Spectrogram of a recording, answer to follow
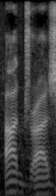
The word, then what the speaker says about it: Andrade: be the champion jessica andraj i know it's it's spelled andrade but it's entourage actually how you pronounce it or will it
